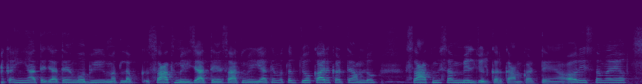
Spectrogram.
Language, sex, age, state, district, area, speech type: Hindi, female, 30-45, Uttar Pradesh, Jaunpur, urban, spontaneous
